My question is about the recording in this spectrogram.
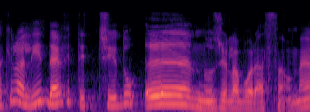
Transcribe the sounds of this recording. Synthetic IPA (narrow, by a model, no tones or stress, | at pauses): akilʊalid̪ɛvɪt̪eɾt͡ʃid̪ʊɐ̃nʊzd͡ʒɪelaboɾasɐ̰̃w̃nɛ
